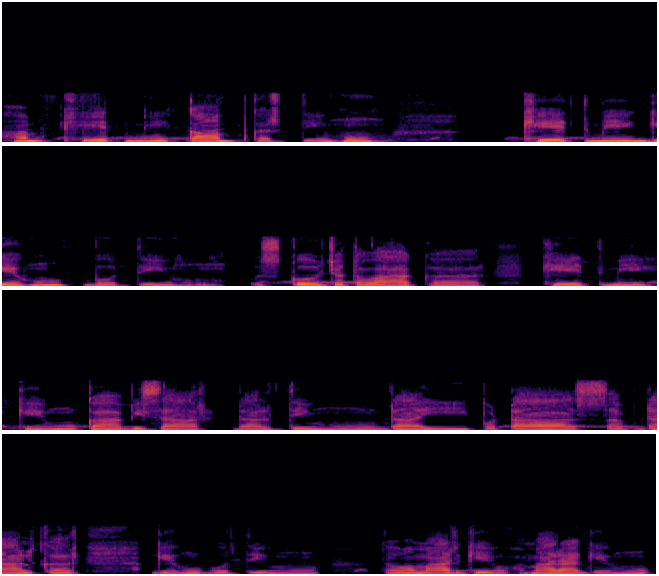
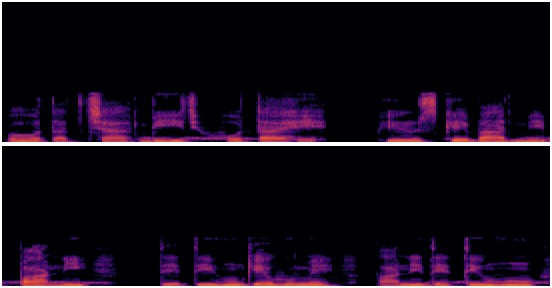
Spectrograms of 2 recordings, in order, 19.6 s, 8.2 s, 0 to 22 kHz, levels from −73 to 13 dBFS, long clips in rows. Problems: constant background noise, continuous background conversations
